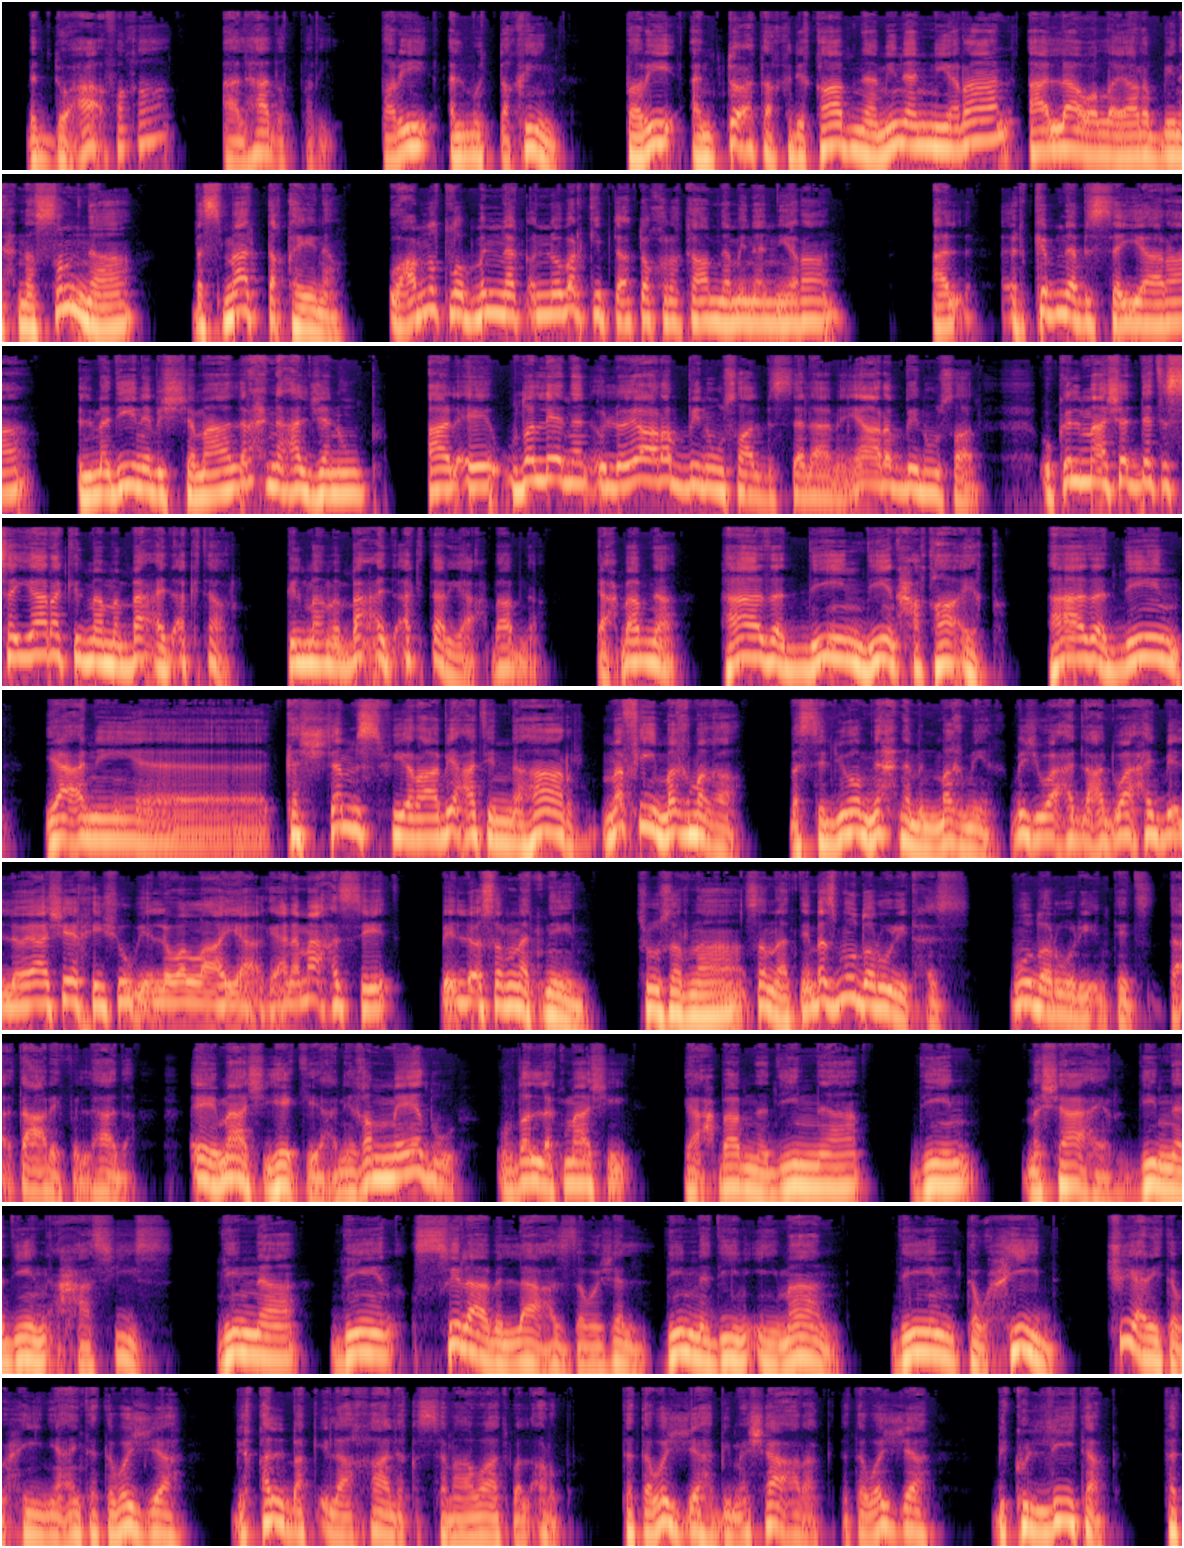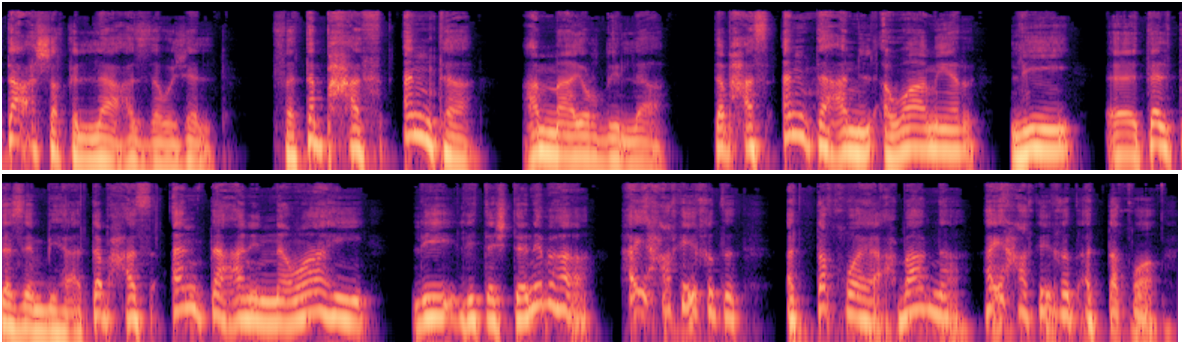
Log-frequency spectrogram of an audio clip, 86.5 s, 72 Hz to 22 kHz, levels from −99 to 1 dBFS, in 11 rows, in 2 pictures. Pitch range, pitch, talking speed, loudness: 115-165 Hz, 140 Hz, 130 wpm, -19 LUFS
